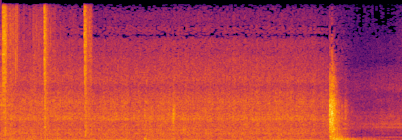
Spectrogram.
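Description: A truck engine idles at the roadside with a steady low rumble, a few faint clicks early on, then a sharp door-like clunk near the end before the sound thins out.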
